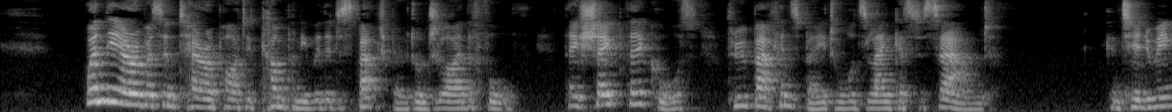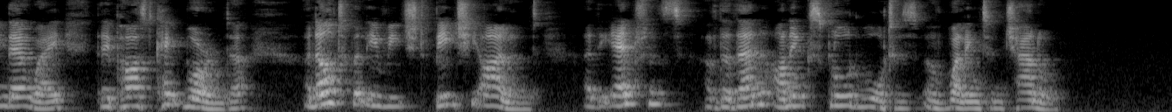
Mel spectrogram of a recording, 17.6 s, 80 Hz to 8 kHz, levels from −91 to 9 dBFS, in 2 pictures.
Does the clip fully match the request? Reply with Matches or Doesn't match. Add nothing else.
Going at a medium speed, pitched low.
Doesn't match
